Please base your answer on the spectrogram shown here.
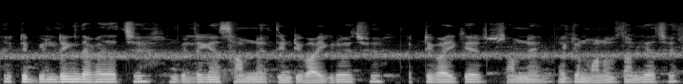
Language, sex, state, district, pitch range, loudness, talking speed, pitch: Bengali, male, West Bengal, Purulia, 105-120 Hz, -19 LUFS, 165 wpm, 110 Hz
